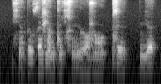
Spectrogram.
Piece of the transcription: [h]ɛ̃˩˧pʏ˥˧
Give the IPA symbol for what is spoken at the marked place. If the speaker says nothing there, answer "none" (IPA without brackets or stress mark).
ç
